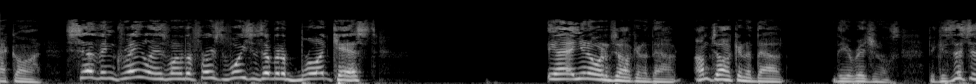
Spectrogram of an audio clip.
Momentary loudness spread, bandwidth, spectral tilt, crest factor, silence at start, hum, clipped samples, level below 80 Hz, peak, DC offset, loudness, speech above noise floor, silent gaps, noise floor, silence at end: 11 LU; 8.8 kHz; -6 dB/octave; 18 dB; 0 s; none; under 0.1%; -40 dBFS; -4 dBFS; under 0.1%; -21 LUFS; 43 dB; none; -64 dBFS; 0 s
